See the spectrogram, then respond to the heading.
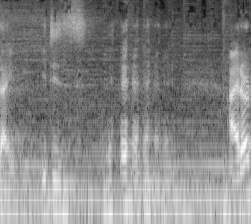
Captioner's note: laughs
